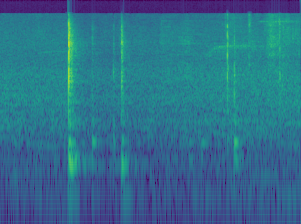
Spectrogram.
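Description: A few hard plastic knocks: the plastic jug tapping against the food processor's lid after the oil is poured in. One loud knock comes about half a second in, two lighter ones follow within the next half second, and a small one comes near the end.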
